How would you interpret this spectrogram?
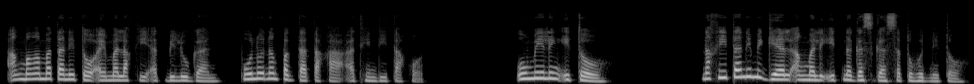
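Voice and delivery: ordinary delivery, nothing marked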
